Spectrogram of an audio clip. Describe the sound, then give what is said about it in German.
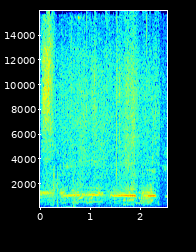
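Several chickens cluck and chatter together in a steady, busy stream, with drawn-out higher-pitched calls rising above the murmur, in a henhouse built from an old car trailer. No one speaks. “hat aus einem alten Autoanhänger einen Hühnerstall gebaut, damit die Tiere in der Nacht vor Füchsen, Mardern und Raubvögeln geschützt sind.”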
